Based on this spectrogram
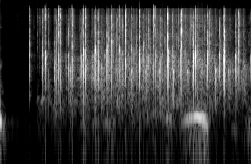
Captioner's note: audience applauding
